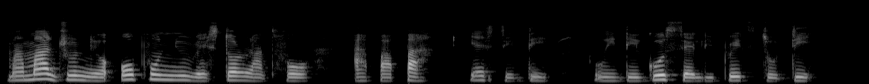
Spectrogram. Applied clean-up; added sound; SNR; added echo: none; none; none; none.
